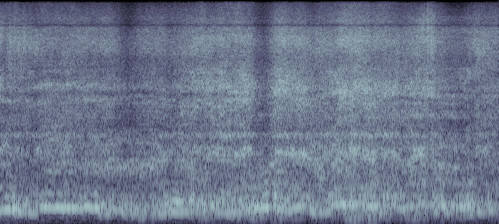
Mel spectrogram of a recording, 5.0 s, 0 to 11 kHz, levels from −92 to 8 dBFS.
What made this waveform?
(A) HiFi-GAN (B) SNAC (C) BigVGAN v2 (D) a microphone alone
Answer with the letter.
B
